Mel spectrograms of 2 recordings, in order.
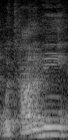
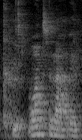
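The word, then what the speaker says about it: Watanabe: Uh directed and co-produced by Clint Eastwood starring Ken Watanomy and Watanabi. Watanabi. Nope. Um I do too. I just can't pronounce his name.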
